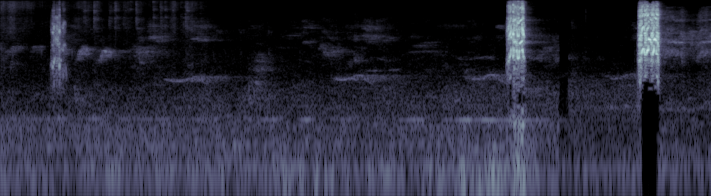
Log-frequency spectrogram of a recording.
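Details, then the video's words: Pet green-cheeked conure, yellow-sided form, calling in the morning: a faint squawk, a long silence, then two loud harsh squawks roughly a second apart. "cute bird singing : good morning My bird singing to day Green cheek conure yellow sided"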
